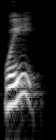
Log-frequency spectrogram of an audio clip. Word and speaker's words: quý: Bây giờ chúng ta đến cái mục tiếp theo, cái mục này, cái chữ này đọc là quý, quý nhị.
